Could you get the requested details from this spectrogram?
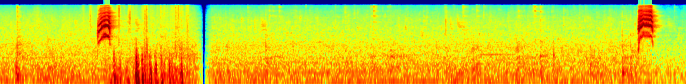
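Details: A green-cheeked conure among wild globe amaranth flowers gives two brief, harsh, high squawks several seconds apart, with soft rustling between.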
